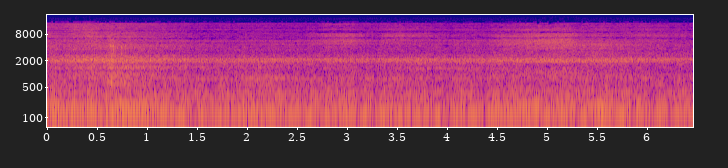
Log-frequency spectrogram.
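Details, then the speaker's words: 2008 GM Sierra/Silverado after knock sensor (P0332) and evap vent valve (P0449) repair, first run with no engine light: steady even low V8 idle with faint constant whine, no misses or knocks; normal idle. "Oh, look at that. It's the first time I've had this truck running with no engine light."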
